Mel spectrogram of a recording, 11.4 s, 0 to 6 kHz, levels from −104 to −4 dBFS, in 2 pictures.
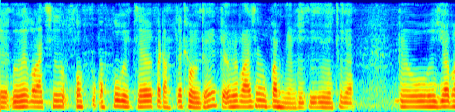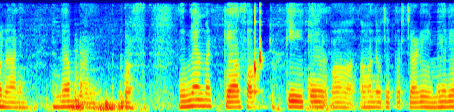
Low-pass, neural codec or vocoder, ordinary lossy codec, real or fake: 5.4 kHz; codec, 44.1 kHz, 1.7 kbps, Pupu-Codec; none; fake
